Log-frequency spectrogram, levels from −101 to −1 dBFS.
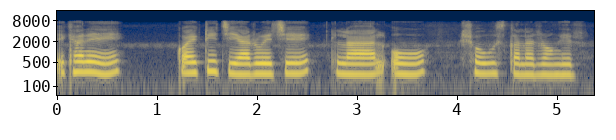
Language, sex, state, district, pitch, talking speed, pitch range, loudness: Bengali, female, West Bengal, Alipurduar, 235 Hz, 100 wpm, 225-250 Hz, -16 LUFS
